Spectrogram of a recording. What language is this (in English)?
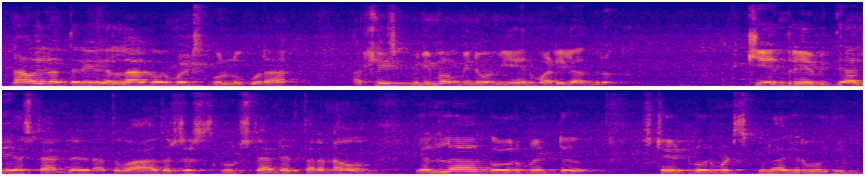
Kannada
